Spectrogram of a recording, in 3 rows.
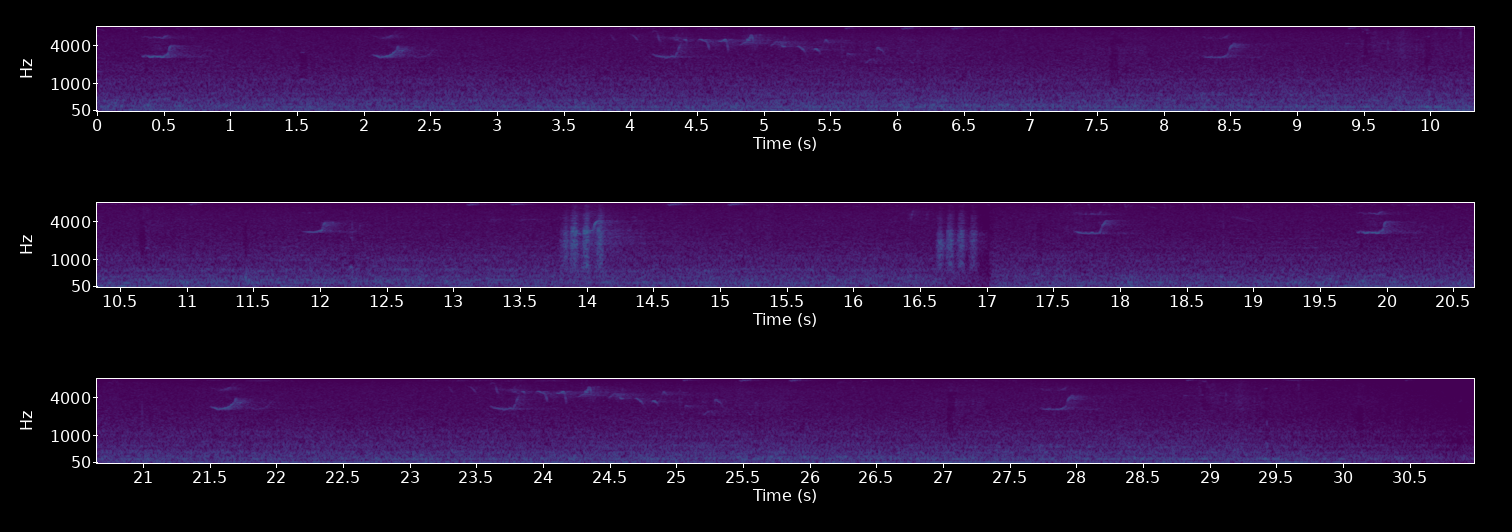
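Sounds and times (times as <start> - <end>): steady low hum: 0.0 - 30.9
small bird chirping: 0.1 - 2.6, 3.8 - 6.8, 21.3 - 22.1, 23.3 - 26.3
bird twitter: 0.3 - 0.9, 2.0 - 2.6, 4.0 - 6.7, 13.1 - 15.3, 16.4 - 17.0, 19.8 - 20.3, 21.4 - 22.0, 23.3 - 26.1, 27.7 - 28.2
harsh bird calls: 13.4 - 15.3, 16.4 - 17.0.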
